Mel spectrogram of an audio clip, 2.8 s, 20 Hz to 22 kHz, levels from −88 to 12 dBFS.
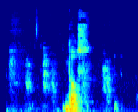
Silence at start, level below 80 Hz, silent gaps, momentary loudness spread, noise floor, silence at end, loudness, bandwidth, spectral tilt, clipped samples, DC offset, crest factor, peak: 0.55 s; -58 dBFS; none; 26 LU; -50 dBFS; 0.45 s; -23 LUFS; 14 kHz; -6 dB/octave; under 0.1%; under 0.1%; 26 dB; -2 dBFS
